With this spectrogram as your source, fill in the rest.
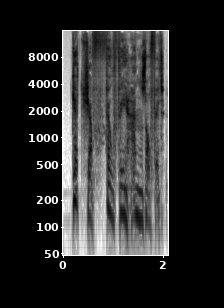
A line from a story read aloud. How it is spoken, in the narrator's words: Harry snarled under his breath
